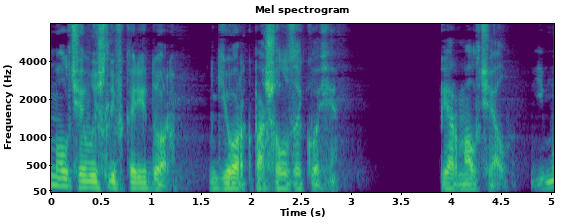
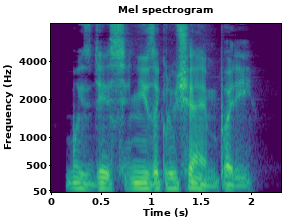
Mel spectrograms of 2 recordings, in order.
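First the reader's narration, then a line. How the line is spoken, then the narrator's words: Gentle, soft doctor. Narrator (Russian): мягко сказал врач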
